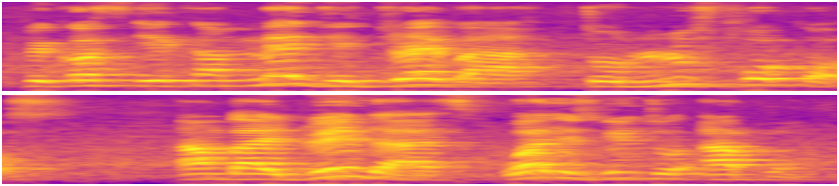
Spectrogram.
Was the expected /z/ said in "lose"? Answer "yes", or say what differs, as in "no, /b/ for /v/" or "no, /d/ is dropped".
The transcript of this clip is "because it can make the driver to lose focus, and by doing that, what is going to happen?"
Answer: no, /z/ is dropped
